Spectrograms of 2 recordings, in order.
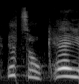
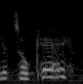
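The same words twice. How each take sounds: First: Said in the usual way. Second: Much softer, gently rising reassurance. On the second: Shown as a demonstration. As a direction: hush it kindly.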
